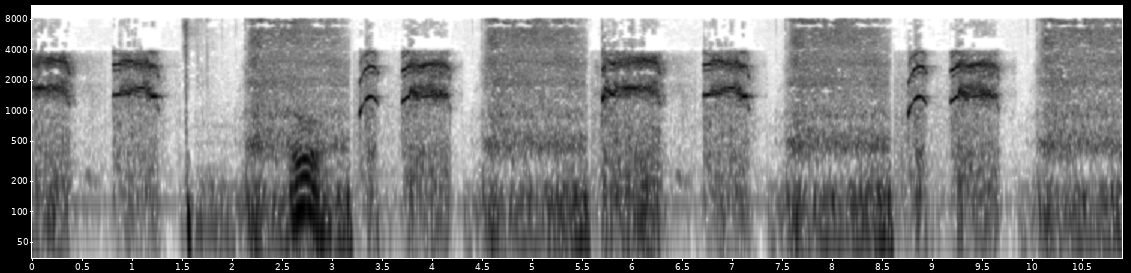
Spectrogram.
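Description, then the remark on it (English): Miss Baker, a monkey, shortly after returning from space, gives a series of high, squeaky chirping calls with rising pitch, alternating with breathy, hissing bursts in a steady back-and-forth rhythm, fairly loud throughout. “I understand we have some rare audio of Miss Baker shortly after she returned from space.”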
